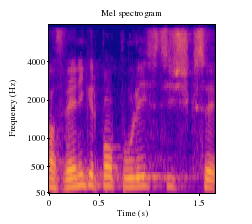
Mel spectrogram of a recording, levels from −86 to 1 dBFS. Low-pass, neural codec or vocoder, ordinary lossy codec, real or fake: 7.2 kHz; none; AAC, 48 kbps; real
